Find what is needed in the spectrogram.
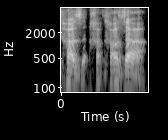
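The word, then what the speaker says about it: חָזָה: It's pronounced like this, Hazah, but it's spelled.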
